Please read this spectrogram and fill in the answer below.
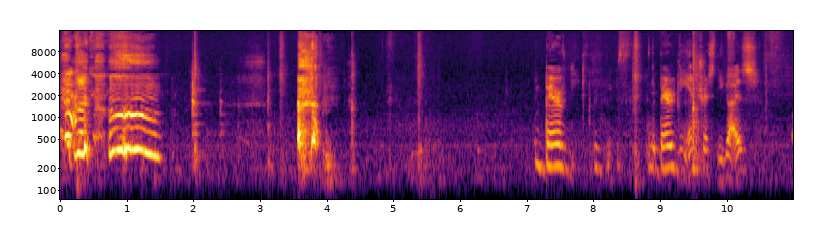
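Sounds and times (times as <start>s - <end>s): person coughing: 0.0s - 1.4s, 3.6s - 4.2s.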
